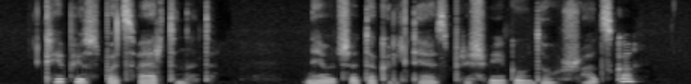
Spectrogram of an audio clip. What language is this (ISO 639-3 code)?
lit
